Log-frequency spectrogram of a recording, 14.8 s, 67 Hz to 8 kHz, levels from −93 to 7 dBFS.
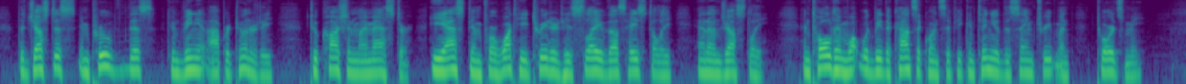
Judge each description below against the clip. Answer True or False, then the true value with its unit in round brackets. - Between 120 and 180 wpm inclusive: True (160 wpm)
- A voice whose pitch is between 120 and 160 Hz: True (135 Hz)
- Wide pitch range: False (3.3 semitones)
